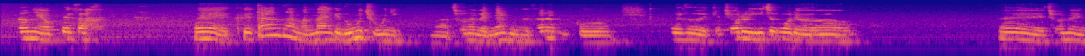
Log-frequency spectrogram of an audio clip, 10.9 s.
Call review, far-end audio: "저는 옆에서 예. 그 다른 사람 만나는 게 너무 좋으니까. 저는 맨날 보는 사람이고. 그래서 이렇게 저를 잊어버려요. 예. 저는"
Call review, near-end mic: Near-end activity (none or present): none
